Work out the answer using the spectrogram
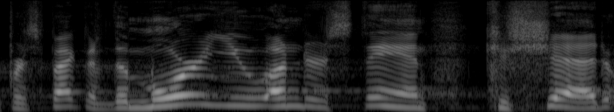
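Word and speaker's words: hesed: So this word, kesed, I know I'm saying with a K, and that's because that's how Hebrews do it. So it's H-E-S-E-D, but pronounced kesed.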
